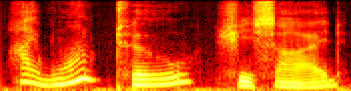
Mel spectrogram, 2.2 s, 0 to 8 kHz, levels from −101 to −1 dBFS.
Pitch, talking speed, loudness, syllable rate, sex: 145 Hz, 135 wpm, -16 LUFS, 3.4 syllables/s, male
